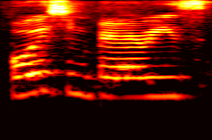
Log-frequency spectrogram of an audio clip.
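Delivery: plain reading voice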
